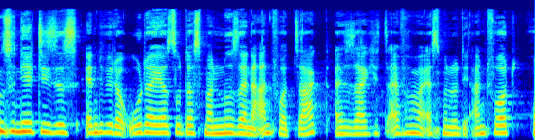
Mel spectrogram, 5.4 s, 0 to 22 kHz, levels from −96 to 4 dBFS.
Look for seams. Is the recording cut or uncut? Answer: uncut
